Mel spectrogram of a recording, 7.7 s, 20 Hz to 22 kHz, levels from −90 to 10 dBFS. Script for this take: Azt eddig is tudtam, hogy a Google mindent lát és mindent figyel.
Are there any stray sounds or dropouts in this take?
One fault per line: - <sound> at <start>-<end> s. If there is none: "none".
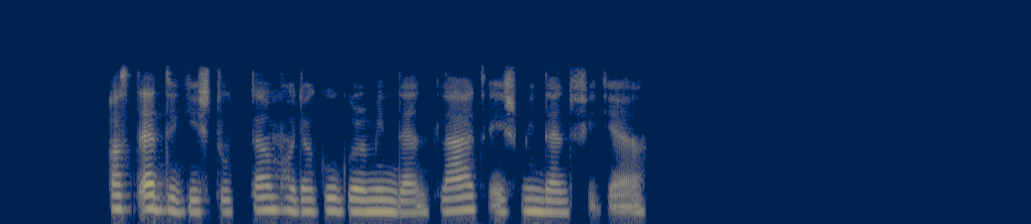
none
